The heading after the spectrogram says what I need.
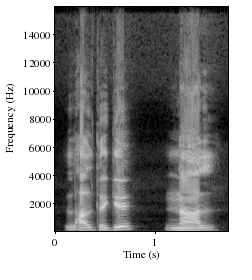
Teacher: প্রথমটা লটা পরিবর্তন হয়ে দন্তন্য হলো, মানে নাল। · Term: বিষমীভবন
